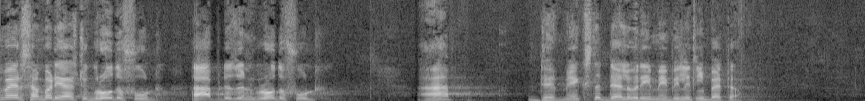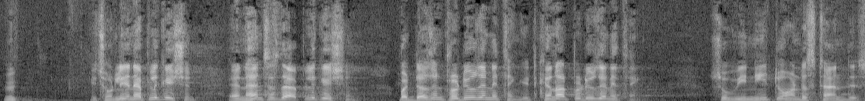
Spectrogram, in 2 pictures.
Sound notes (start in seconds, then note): none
